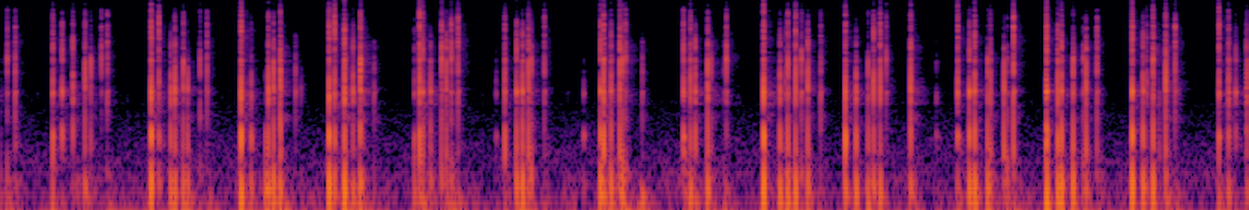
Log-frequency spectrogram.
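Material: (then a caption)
Plastic. Long nails tap and scratch the lid of a small, flat, clear plastic eyeshadow compact held in both hands. Quick bursts of sharp, bright clicks and crackly scratches come in clusters separated by brief quiet gaps. Each tap dies away almost instantly.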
